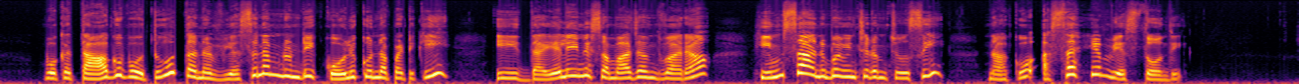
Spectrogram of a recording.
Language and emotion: Telugu, disgusted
